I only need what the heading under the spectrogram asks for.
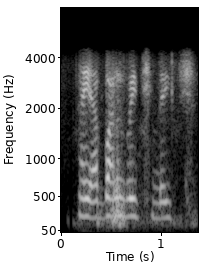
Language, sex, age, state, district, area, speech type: Maithili, female, 18-30, Bihar, Madhubani, rural, conversation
